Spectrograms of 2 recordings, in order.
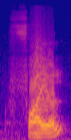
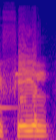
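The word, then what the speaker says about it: Fayol: Frederick Winslow Taylor Henry Foyle see the pronunciation is little different right so don't worry about the production Henry fail Henry foyel Henry fell right that's something that you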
